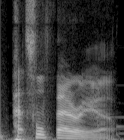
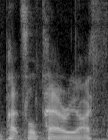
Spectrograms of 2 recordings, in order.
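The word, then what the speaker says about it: Poecilotheria: P stands for Petzolteria. Or Petzolteria. I think in Latin, when it's TH, you still just pronounce it as a T, right?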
